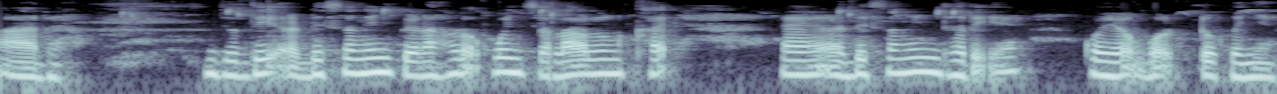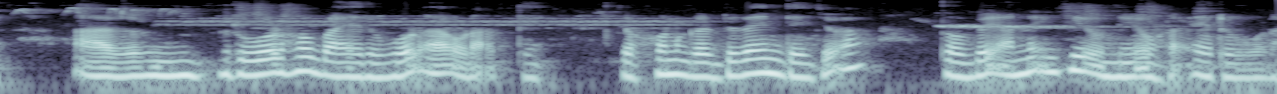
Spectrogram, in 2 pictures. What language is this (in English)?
Santali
